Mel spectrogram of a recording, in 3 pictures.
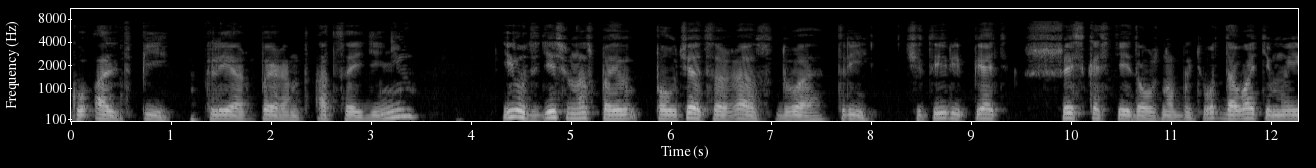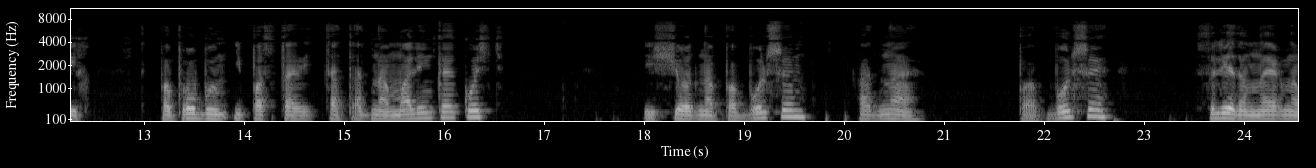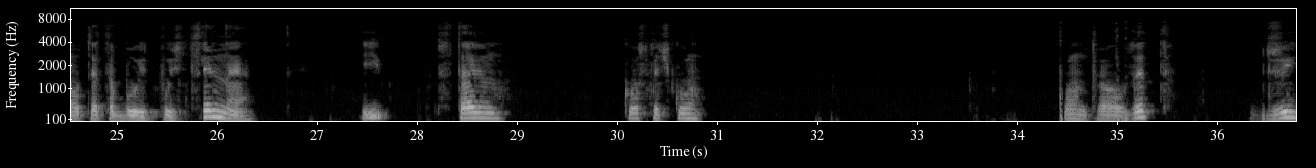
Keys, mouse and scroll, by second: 0.3 alt+p, 3.1 click, 14.2 e, 17.5 e, 19.8 e, 23.2 e, 26.9 e, 28.3-29.1 scroll down 1, 29.1-29.9 scroll down 3, 29.9-30.8 scroll down 1, 30.8-32.0 scroll up 1, 32.0 e, 35.0 ctrl+z, 36.5 g.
